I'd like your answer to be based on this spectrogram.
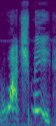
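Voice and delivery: high, loud boast; boastful. Acted. Wolf boasts to Turtle, high loud boast. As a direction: brag before you sprint.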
